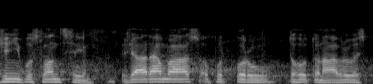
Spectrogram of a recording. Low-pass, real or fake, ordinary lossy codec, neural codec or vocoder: 5.4 kHz; fake; Opus, 16 kbps; codec, 16 kHz, 8 kbps, FunCodec, trained on LibriTTS, 25 frames a second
